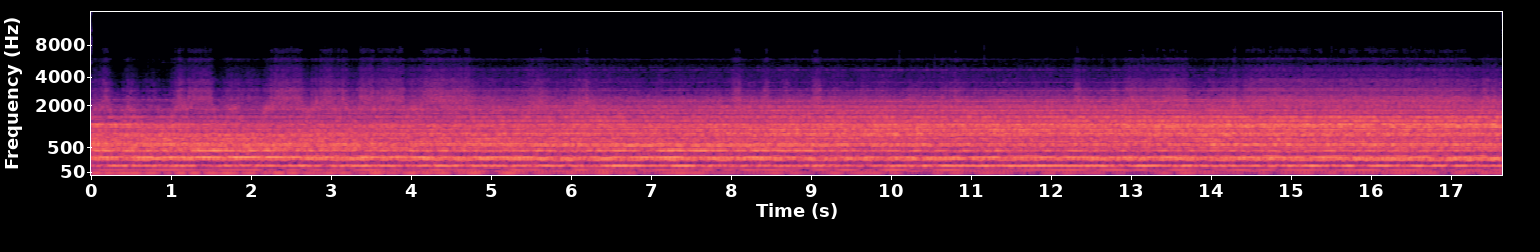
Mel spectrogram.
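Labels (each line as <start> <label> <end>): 0.0 Deeply reverberated piano music. 17.6
0.0 Whooshing sounds occur frequently. 17.6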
